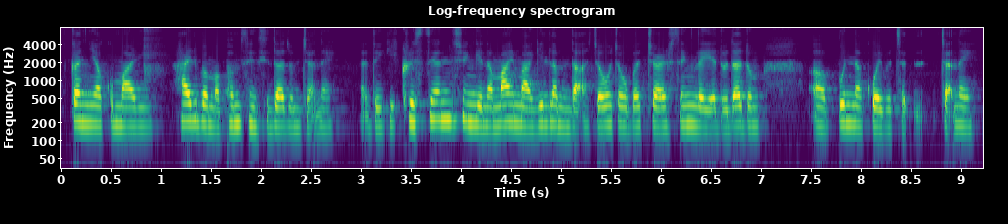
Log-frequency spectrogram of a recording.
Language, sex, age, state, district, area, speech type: Manipuri, female, 30-45, Manipur, Imphal West, urban, spontaneous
